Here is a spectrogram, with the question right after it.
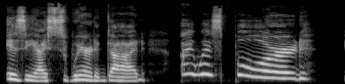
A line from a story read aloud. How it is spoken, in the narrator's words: Izzy whined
